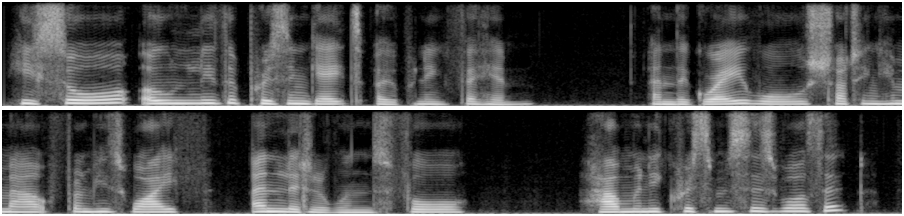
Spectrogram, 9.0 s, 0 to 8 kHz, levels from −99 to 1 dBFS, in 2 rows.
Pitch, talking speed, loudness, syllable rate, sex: 200 Hz, 180 wpm, -19 LUFS, 5.2 syllables/s, female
